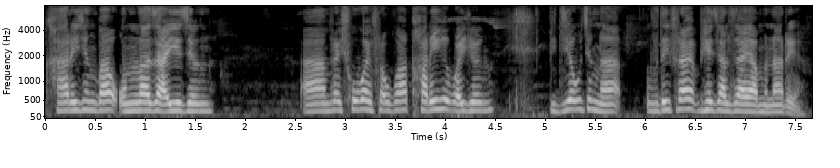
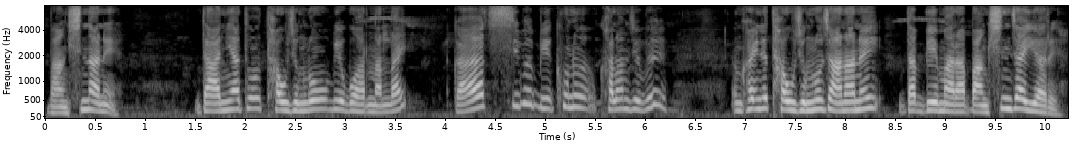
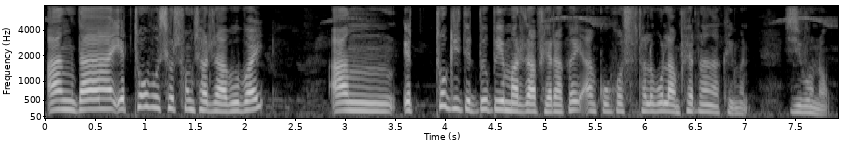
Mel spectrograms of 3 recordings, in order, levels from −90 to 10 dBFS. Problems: none marked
